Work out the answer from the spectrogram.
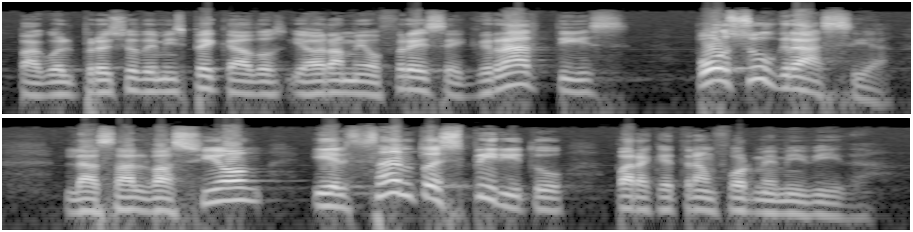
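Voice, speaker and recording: A man preaching a sermon as pastor, firing questions at his congregation and reading scripture slowly and deliberately. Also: fairly high pitch.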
